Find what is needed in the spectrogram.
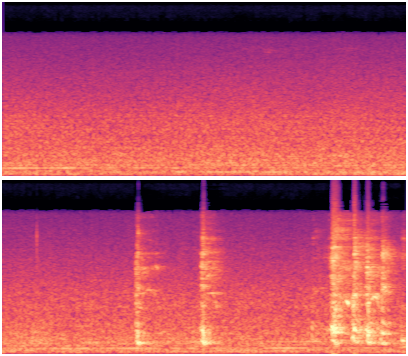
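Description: A person coughing: two single coughs about seven seconds in, then a quick run of several coughs near the end, over a steady background hum.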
